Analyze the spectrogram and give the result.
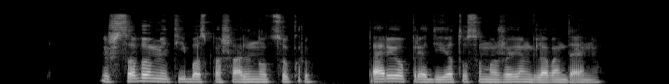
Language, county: Lithuanian, Kaunas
